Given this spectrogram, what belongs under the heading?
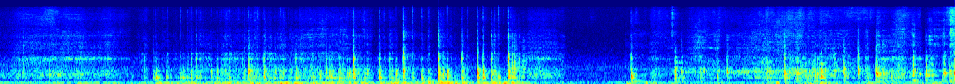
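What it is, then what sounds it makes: Cardboard box, scratched and tapped. Long green-painted nails scratch and tap the green paper lining and inner walls of an open, empty, floral-printed cardboard keepsake box. The sound is a steady, dry papery scraping dotted with quick, muffled taps. It sits mostly in the low and middle range, with almost no bright edge and no ring after each tap.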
